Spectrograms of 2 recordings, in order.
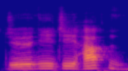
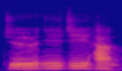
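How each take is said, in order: First: The pitch stays up until han. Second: The same.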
